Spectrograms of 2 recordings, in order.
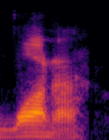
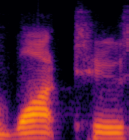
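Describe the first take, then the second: First: It is said as one short, reduced word. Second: It is said as two full, separate words. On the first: "We say wanna" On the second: "We don't say want to so much in everyday conversation"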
